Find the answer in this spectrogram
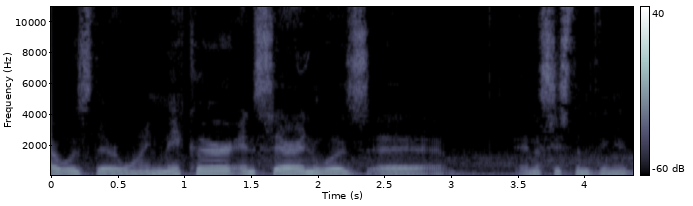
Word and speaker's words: Saron: the person person is sarin like Sharon without the H got it and the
